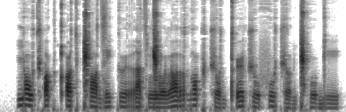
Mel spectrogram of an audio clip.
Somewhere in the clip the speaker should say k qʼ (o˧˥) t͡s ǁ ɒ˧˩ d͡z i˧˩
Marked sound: incorrect: u˧˥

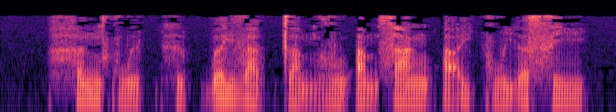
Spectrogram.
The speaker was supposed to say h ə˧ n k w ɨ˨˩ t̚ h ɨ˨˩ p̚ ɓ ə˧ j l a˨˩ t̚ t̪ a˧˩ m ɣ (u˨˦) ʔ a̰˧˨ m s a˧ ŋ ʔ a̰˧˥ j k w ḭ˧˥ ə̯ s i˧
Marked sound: correct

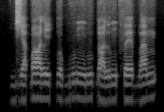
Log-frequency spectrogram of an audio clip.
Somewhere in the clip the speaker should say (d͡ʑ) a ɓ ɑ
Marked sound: correct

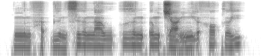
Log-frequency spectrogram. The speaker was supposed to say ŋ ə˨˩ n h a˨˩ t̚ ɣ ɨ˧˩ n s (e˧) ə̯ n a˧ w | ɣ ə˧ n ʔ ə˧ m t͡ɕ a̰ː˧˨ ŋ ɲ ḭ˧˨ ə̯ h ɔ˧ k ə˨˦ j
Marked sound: incorrect: ɨ˧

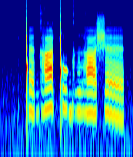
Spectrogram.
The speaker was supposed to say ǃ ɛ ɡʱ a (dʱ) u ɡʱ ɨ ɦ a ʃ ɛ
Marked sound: incorrect: ǃ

